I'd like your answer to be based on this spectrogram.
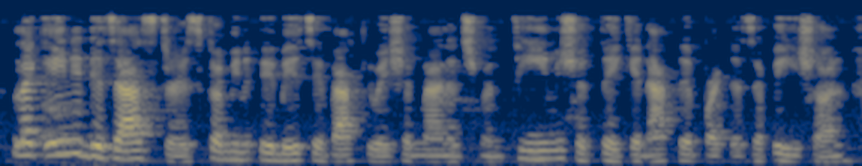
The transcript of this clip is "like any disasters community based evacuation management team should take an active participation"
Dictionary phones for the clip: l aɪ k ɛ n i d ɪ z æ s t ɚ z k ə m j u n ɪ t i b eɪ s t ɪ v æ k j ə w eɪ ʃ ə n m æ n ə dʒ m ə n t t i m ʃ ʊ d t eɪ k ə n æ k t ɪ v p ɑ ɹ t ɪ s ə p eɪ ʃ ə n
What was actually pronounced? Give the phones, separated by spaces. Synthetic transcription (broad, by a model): l aɪ k ɛ n i d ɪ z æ s t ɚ s k ə m j u n ɪ t i b eɪ s ɪ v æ k j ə eɪ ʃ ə n m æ n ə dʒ m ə n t t i m ʃ ʊ d t eɪ k ə n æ k t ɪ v p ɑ ɹ t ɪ s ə p eɪ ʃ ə n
